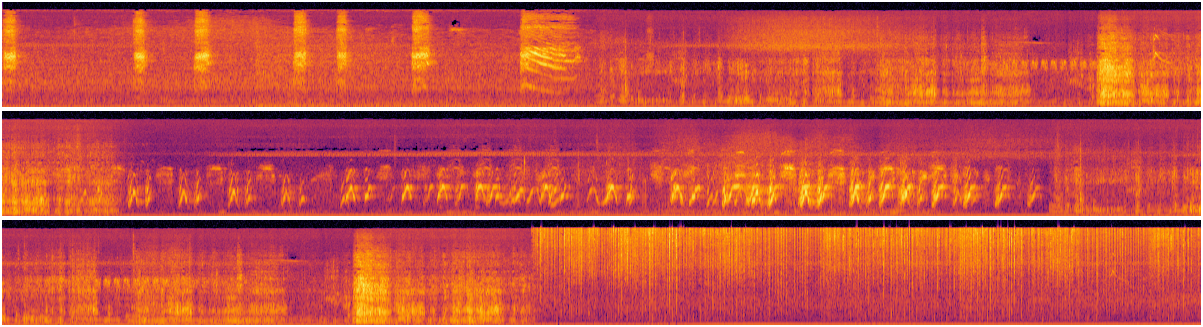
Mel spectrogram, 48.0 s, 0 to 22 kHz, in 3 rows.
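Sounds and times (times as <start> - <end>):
bear growling and roaring: 3.3 - 13.8, 14.4 - 17.6, 29.9 - 39.1
short high animal calls: 6.9 - 7.8.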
